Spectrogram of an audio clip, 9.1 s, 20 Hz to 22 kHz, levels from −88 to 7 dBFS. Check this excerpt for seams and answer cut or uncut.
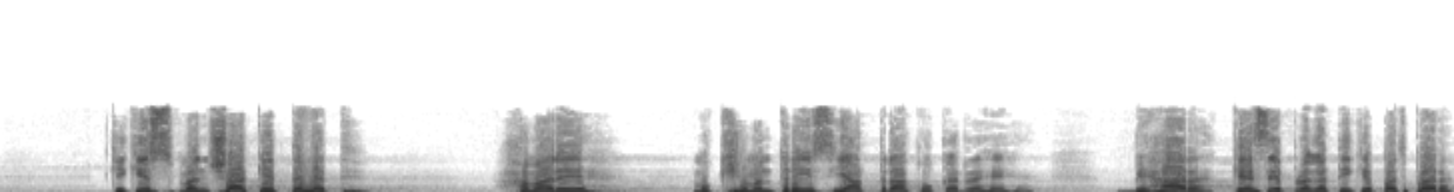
uncut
